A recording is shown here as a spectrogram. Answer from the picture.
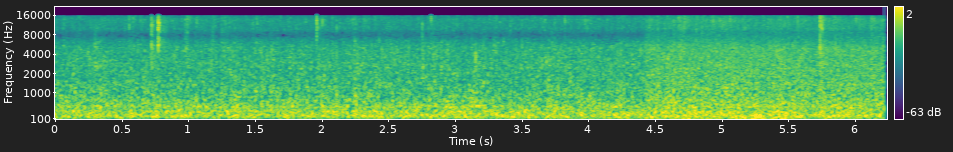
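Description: Rain falling steadily onto shallow floodwater covering a street, the drops splashing into the water as a continuous, even patter with a few sharper drip sounds.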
